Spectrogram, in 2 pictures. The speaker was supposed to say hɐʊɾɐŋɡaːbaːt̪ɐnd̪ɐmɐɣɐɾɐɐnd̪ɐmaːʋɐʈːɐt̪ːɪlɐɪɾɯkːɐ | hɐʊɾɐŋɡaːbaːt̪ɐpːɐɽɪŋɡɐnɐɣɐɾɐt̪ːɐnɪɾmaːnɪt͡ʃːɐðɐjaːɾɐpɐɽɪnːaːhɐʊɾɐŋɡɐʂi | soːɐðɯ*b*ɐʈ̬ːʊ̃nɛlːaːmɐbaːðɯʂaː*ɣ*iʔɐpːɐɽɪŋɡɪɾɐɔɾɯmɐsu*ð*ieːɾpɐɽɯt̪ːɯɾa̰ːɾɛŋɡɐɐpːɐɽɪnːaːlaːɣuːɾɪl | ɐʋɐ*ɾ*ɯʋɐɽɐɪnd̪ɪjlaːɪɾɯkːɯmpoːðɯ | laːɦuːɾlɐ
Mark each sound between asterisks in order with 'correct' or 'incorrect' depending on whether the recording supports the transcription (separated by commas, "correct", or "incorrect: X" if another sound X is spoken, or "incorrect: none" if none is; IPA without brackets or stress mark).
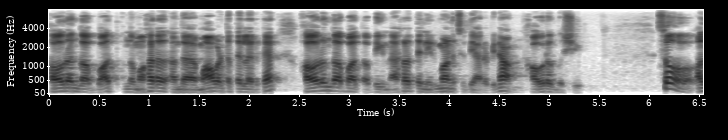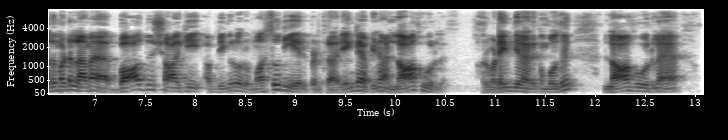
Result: incorrect: m, correct, correct, correct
